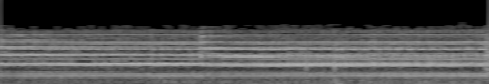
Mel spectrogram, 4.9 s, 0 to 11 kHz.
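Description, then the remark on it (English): A steam train's horn blares in one long, loud, unbroken tone for the whole stretch, with a low rumble of the moving train beneath it and no voices, in a Suspense radio drama recreating the wreck of the Old 97. “Tonight, you will take a trip on a train, a journey exact in time and place, during which Autolite will recreate an historical puzzle by dramatizing with story and song the wreck of the old 97.”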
